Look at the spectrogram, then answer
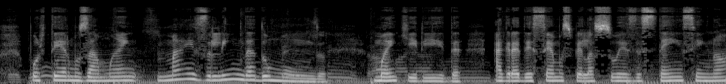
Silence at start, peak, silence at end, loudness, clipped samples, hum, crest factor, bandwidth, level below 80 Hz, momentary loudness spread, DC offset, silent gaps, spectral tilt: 0 s; -4 dBFS; 0 s; -21 LUFS; under 0.1%; none; 18 dB; 15.5 kHz; -42 dBFS; 9 LU; under 0.1%; none; -4.5 dB/octave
